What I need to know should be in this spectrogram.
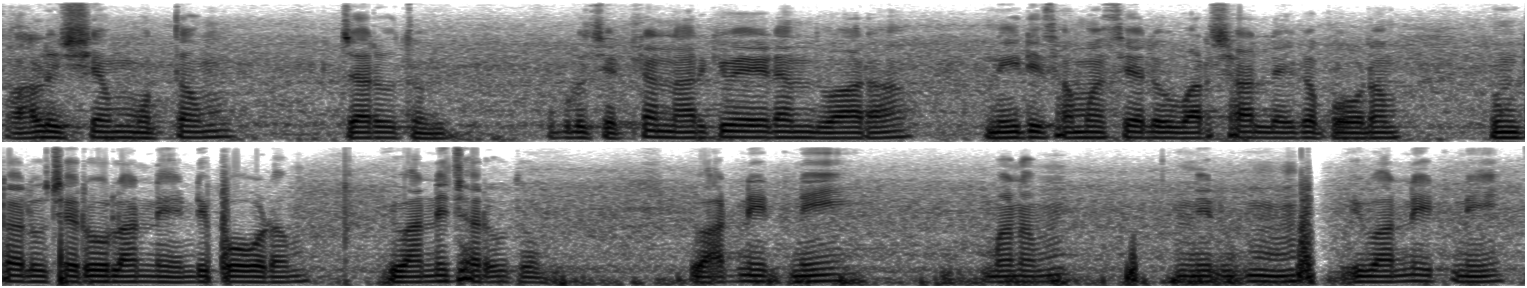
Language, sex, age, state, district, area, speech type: Telugu, male, 18-30, Telangana, Jangaon, urban, spontaneous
